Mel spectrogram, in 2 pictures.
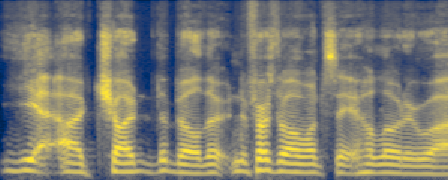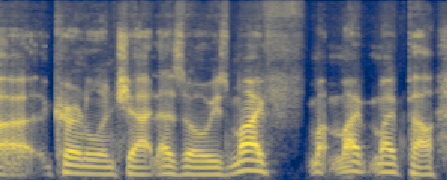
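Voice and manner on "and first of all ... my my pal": usual speaking voice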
